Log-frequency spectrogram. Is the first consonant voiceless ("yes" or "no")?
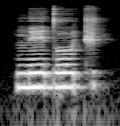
no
